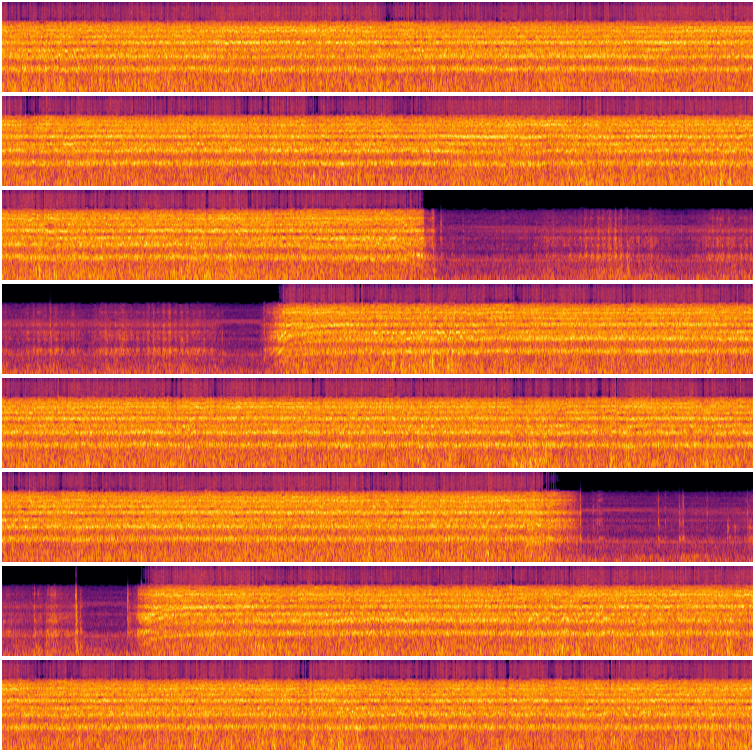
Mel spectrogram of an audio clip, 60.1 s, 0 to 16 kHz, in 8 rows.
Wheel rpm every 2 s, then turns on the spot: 230, 220, 230, 230, 230, 230, 220, 220, 220, 140, 10, 10, 50, 210, 230, 230, 230, 230, 230, 230, 230, 120, 10, 150, 230, 230, 230, 230, 220, 230.
20-24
